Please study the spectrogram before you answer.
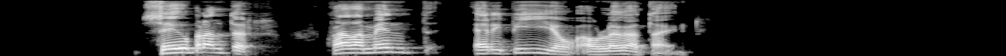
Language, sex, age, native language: Icelandic, male, 50-59, Icelandic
